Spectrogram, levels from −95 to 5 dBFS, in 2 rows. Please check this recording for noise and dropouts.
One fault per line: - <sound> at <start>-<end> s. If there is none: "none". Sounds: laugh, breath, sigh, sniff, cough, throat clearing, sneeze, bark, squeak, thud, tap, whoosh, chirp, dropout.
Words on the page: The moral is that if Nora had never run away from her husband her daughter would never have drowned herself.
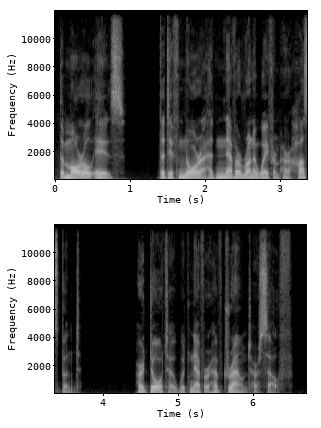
none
